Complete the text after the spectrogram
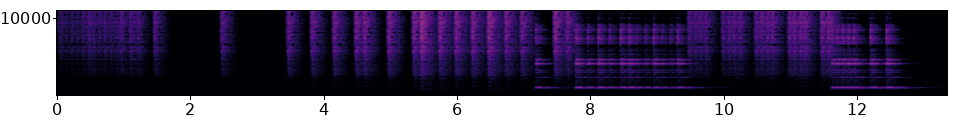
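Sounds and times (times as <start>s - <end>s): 
snare drum track: 3.5s - 12.6s.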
